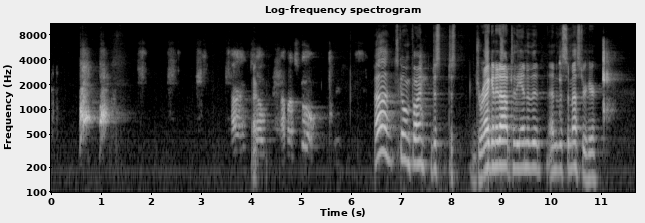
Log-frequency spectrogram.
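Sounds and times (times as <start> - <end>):
dog yipping: 0.0 - 3.9
dog barking: 0.6 - 1.5
speech: 4.0 - 5.4, 6.5 - 11.0.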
